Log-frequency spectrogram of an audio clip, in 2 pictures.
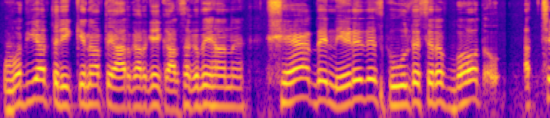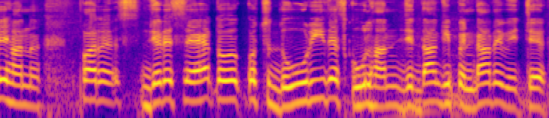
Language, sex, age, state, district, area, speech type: Punjabi, male, 30-45, Punjab, Amritsar, urban, spontaneous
